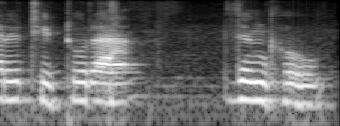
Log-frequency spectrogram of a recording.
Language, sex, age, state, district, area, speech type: Bodo, female, 18-30, Assam, Kokrajhar, rural, spontaneous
